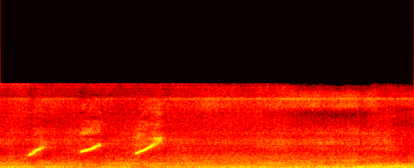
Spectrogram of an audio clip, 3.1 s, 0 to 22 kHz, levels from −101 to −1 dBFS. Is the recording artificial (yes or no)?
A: yes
